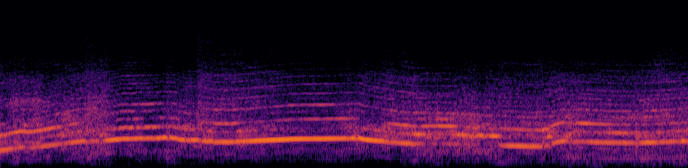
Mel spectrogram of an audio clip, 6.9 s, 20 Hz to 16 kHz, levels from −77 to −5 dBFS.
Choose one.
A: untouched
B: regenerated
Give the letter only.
B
